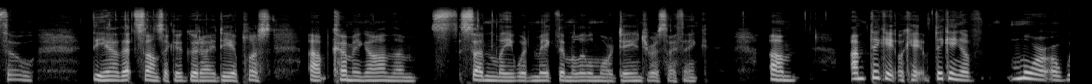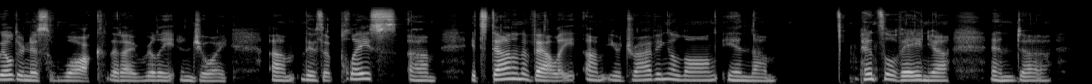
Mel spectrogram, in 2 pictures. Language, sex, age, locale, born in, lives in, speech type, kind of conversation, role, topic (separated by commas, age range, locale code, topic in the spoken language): English, female, 60-64, en-US, United States, United States, conversation, unstructured, none, Which walkable neighborhood do you love exploring, and what makes it feel special to you?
